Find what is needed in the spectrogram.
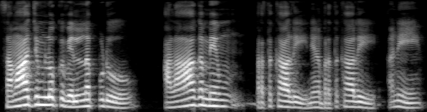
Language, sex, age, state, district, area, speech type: Telugu, male, 18-30, Andhra Pradesh, Kadapa, rural, spontaneous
